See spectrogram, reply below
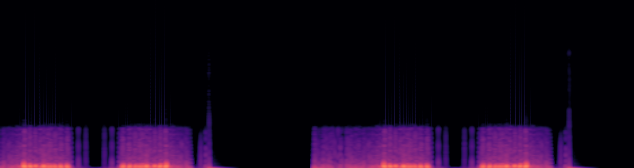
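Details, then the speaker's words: Lung auscultation training exercise: two breaths, each with a rough, creaky grating in both inspiration and expiration, a pleural friction rub. "Resposta: Atrito pleural."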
